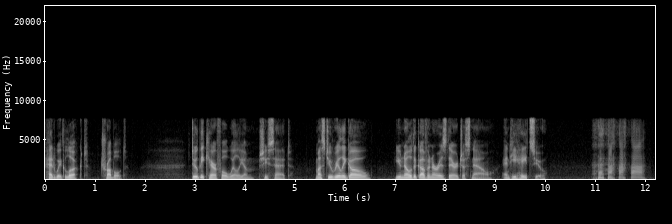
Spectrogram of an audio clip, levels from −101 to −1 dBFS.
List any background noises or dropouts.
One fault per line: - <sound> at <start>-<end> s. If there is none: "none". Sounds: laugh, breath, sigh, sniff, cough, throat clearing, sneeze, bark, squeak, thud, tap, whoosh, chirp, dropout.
- laugh at 10.9-12.0 s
